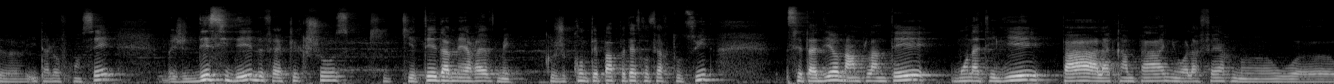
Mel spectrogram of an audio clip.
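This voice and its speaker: An artisan cheesemaker and shop founder in her thirties, originally from Puglia in southern Italy, explains her craft in a personal interview, speaking with an Italian accent and thinking aloud hesitantly. Her voice sits low and has a warm tone, with a roomy sound to the recording.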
